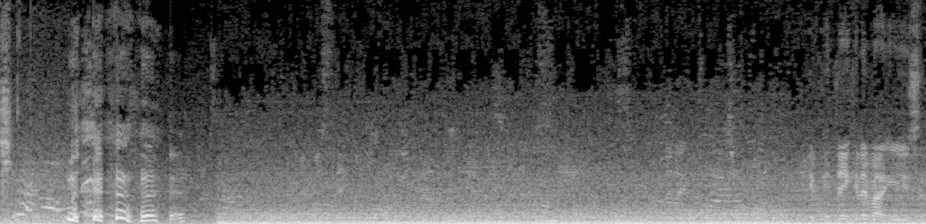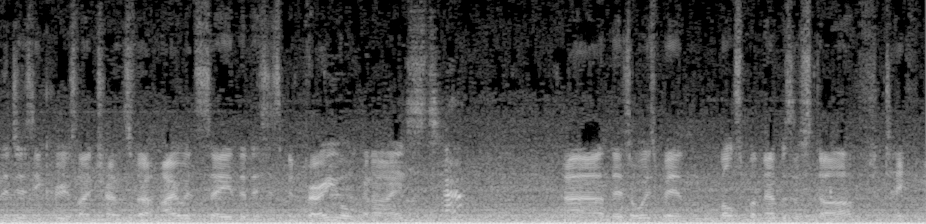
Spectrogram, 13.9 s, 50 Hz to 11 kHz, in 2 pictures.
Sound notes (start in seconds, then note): 0.5 laughing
